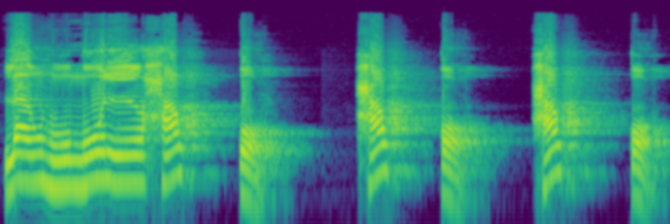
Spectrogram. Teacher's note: Ditekan bukan berarti ditahan. Maka di lafaz haqqu cukup tekan baru pantulkan.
